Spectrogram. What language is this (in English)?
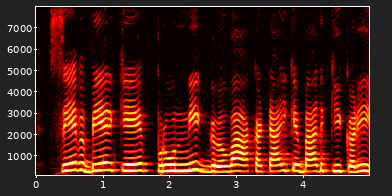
Maithili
